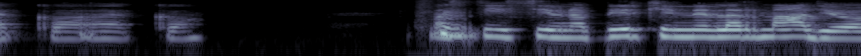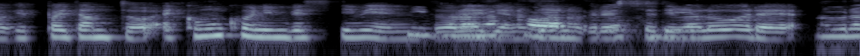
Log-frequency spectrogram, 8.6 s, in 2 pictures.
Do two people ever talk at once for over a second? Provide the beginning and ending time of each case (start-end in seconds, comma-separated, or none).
6.3-7.9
